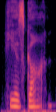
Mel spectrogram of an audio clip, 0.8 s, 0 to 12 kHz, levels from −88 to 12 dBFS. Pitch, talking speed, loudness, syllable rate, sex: 190 Hz, 225 wpm, -18 LUFS, 4.4 syllables/s, female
